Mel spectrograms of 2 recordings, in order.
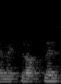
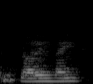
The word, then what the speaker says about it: McLaughlin: Some pronounces are McLaughlin's and some pronounce it as McLaurin line.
